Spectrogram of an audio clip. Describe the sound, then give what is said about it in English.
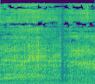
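A Rottweiler being given a bath by a man growls loudly in a deep, continuous rumble, breaking off for a brief moment before the low growl resumes. No one speaks. “Next one's a guy giving his Rottweiler a bath.”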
